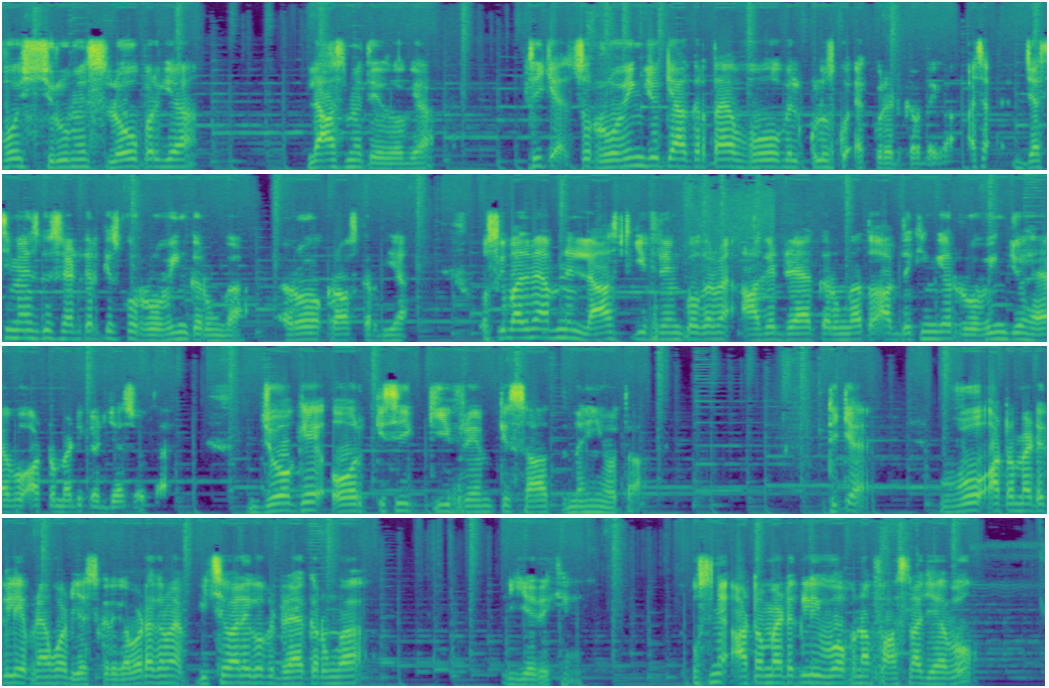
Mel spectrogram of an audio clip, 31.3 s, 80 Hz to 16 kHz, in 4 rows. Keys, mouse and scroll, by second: 2.6 space, 3.0-5.3 drag, 7.7 right click, 9.4 click, 11.7-16.1 drag, 17.7 space, 21.4 space, 22.0-22.6 click, 22.6 space, 24.4-27.5 drag, 28.4 space, 29.7-30.4 click, 30.4 space, 31.2-31.3 drag.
